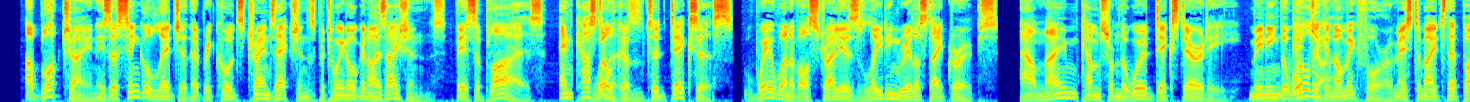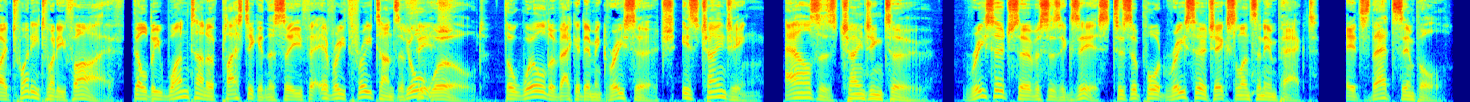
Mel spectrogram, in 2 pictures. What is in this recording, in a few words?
Corporate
